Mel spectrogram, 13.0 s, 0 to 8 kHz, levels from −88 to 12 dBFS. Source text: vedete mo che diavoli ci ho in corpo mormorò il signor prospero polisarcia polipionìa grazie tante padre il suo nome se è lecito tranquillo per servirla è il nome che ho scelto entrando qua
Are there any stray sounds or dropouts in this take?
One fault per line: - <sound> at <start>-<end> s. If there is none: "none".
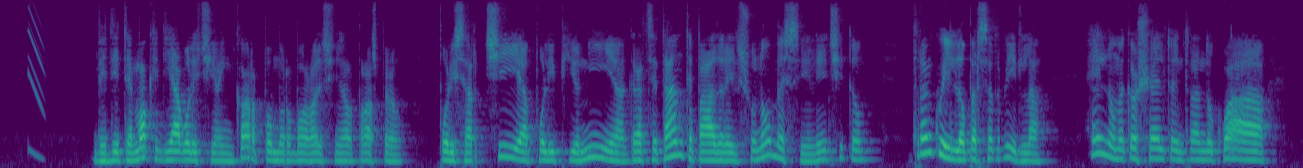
- chirp at 0.3-0.5 s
